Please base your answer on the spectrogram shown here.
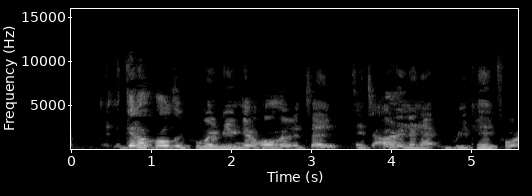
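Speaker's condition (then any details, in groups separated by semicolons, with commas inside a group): Cerebral palsy; reliable voice, uses voice control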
